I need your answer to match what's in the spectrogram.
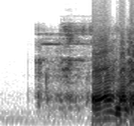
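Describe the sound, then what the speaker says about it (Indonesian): A bell rung by someone passing by gives a brief, clear ringing tone, close and moderately loud, before a loud voice abruptly cuts in over it. "Ada yang lewat bel."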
